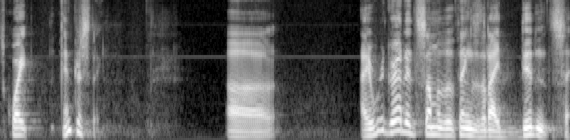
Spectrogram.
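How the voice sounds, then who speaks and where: A man speaks at a moderate pace with vocal fry. His pitch varies in an ordinary way. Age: 70s. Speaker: contest judge, lawyer. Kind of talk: judge's closing remarks. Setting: stage with audience. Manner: halting.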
